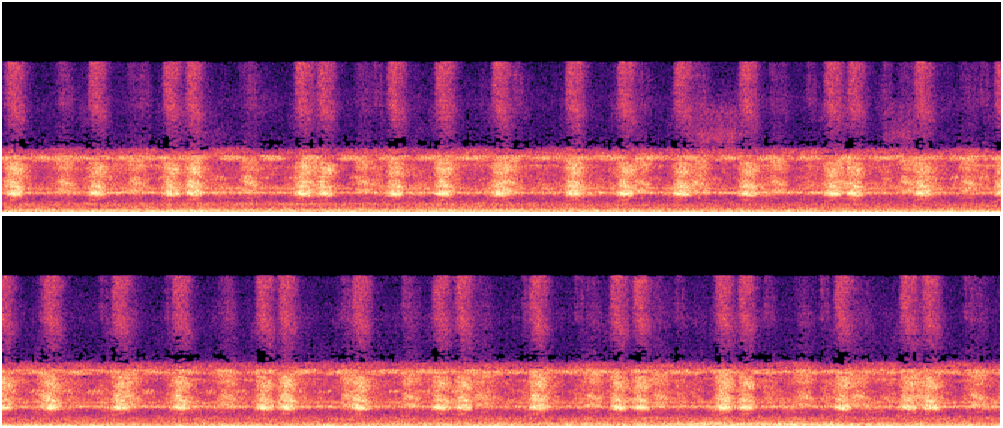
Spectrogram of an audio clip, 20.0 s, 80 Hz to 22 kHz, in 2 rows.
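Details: Woods at night on September 2, 2023, full of crickets, captured on a Samsung Galaxy S22 Ultra with a Shure MV88+ microphone; dense, shrill chirps pulse in irregular clusters over a constant high-pitched drone.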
